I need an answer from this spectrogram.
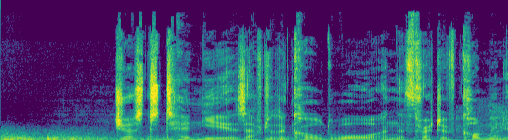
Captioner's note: voiceover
